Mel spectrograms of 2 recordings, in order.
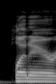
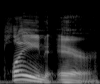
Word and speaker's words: plein air: PL a painting for those who don't know PL a in French essentially means Outdoors the French pronounce it PL a others pronounce it plain air but no matter what you call it there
